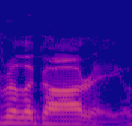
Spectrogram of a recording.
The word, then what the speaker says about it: religare: The word is religare. It sounds like Harry Potter. It's pronounced religare.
